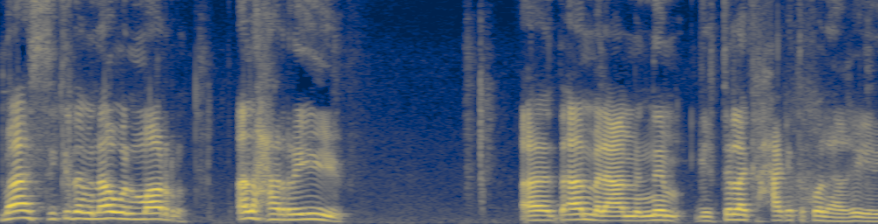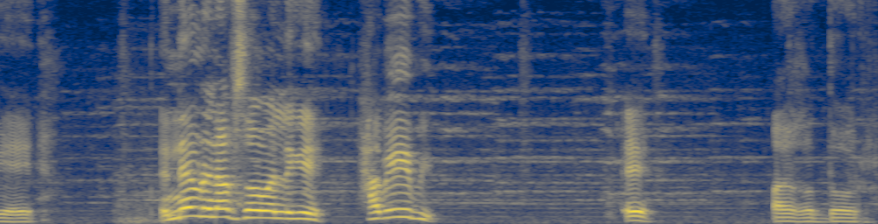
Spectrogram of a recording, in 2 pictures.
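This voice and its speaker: A young Egyptian man with a high voice narrates his gameplay, joking and needling the characters on screen. Faint music plays underneath his commentary. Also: lively intonation, brisk, pauses often, fairly bright tone. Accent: Egyptian Arabic. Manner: playful, teasing, trash-talking the game. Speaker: gaming channel host.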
